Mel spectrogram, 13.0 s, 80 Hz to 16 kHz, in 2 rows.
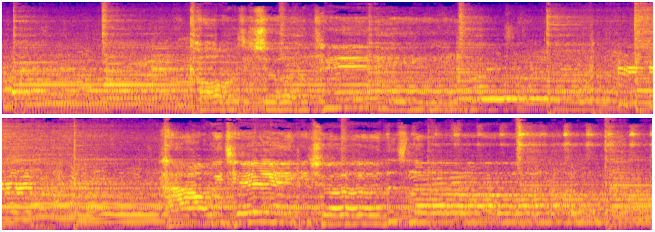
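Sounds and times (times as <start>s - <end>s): live rock band playing ballad: 0.0s - 13.0s.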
